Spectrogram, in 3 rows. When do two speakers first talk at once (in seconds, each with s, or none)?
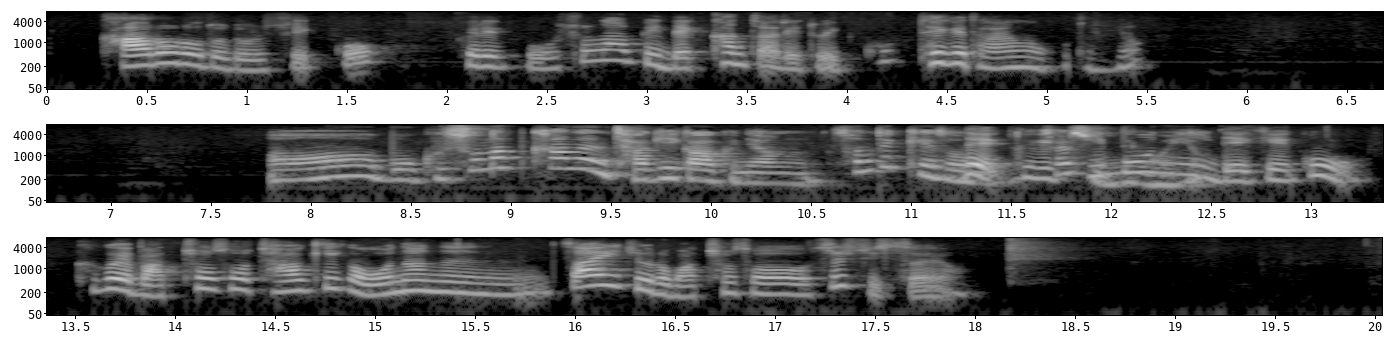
11.2 s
